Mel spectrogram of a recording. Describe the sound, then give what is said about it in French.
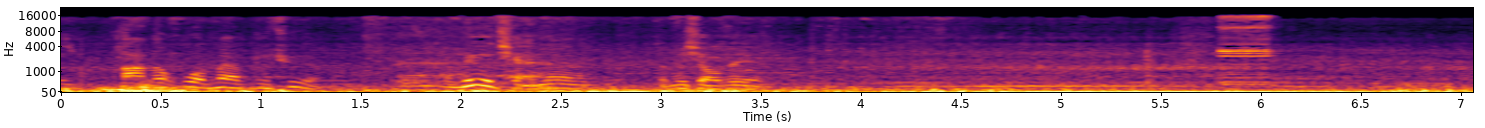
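Heavy trucks crossing a border a few at a time rumble steadily while voices talk in the first half, then a single short, bright horn toot cuts through near the end. “Les camions passent la frontière au compte-gouttes.”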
